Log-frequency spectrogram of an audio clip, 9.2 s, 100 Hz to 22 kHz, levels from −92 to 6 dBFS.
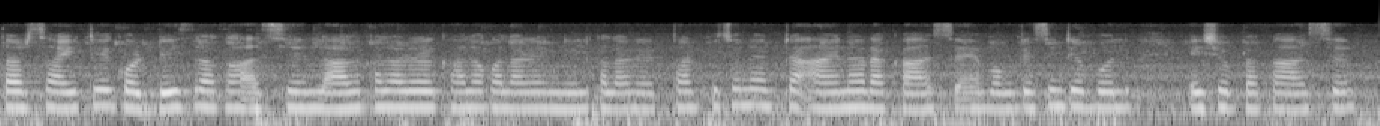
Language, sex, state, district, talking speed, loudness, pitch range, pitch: Bengali, female, Assam, Hailakandi, 150 wpm, -15 LUFS, 210-225 Hz, 220 Hz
